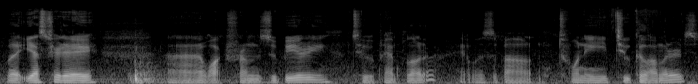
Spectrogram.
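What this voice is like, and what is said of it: Lower, sleepy just-woke-up voice. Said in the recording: “my voice is a little lower... I just woke up about 20 minutes ago, so I'm still a little sleepy-eyed”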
